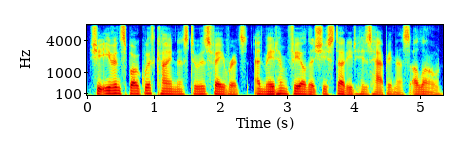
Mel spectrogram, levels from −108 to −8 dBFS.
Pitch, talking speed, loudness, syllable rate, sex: 100 Hz, 200 wpm, -18 LUFS, 5.7 syllables/s, male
